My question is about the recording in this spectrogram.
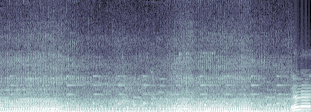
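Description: Sport motorcycle's engine running at low speed in city traffic, heard from the rider's handlebar-mounted microphone with wind noise, under background music.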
